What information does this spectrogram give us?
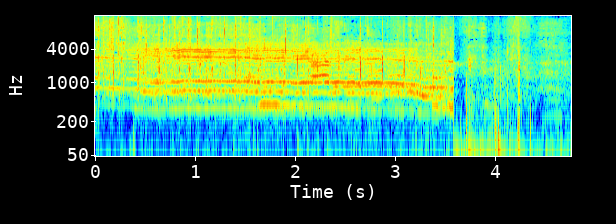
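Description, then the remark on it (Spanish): A class of young infant-school children, the Babi Amarillo class, cheers and shouts together in high, sustained voices after making a radio recording, while scattered claps pop through, the cheering breaking off near the end into a few claps and murmurs. “Un aplauso para todo el mundo.”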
